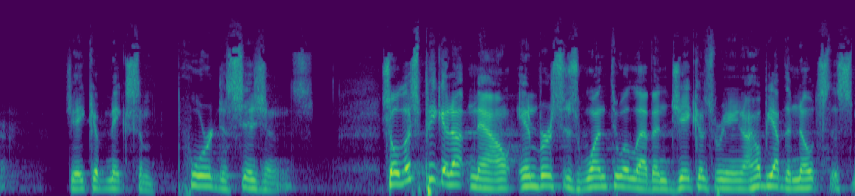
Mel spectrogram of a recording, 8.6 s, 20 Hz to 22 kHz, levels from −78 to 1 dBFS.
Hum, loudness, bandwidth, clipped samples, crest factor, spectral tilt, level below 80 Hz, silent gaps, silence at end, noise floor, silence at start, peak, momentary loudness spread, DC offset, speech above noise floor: none; -21 LUFS; 13.5 kHz; under 0.1%; 18 dB; -5 dB/octave; -48 dBFS; 0.61-0.66 s; 0 s; -58 dBFS; 0 s; -4 dBFS; 11 LU; under 0.1%; 37 dB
